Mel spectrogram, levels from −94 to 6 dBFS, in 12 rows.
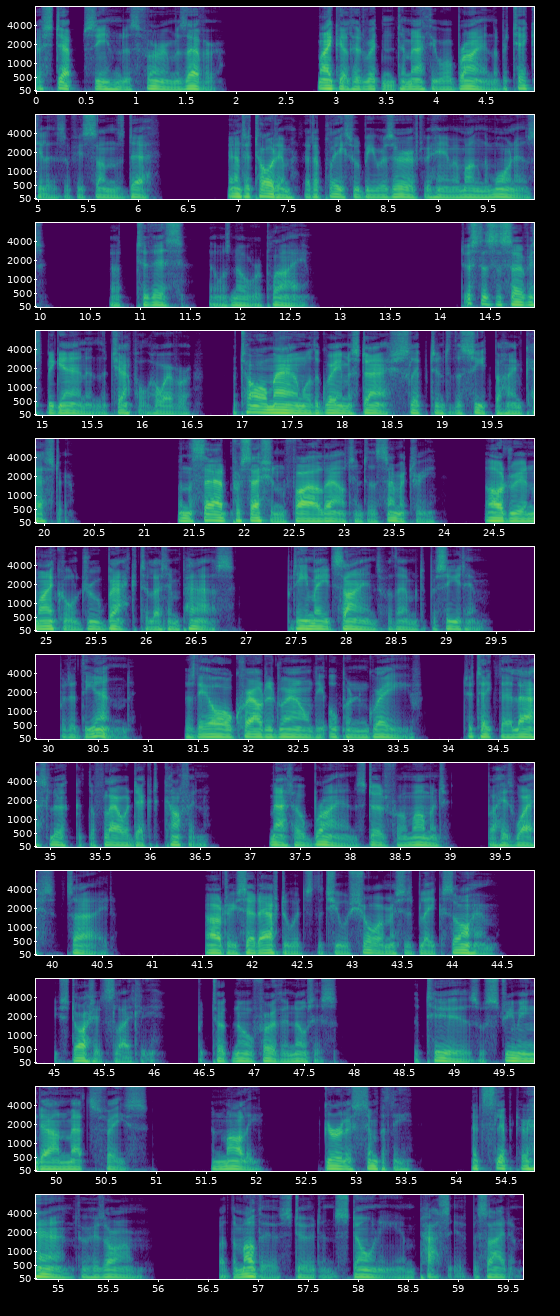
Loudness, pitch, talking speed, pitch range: -24 LUFS, 85 Hz, 170 wpm, 75-95 Hz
